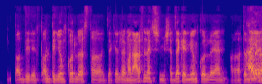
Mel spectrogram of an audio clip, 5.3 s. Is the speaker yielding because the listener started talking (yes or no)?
yes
